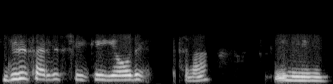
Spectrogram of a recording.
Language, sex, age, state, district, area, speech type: Punjabi, female, 60+, Punjab, Amritsar, urban, conversation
